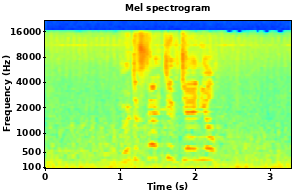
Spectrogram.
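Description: A man speaks calmly and firmly.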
